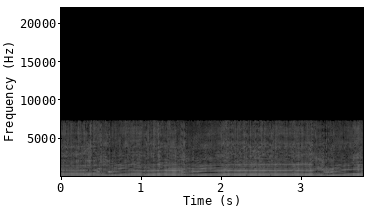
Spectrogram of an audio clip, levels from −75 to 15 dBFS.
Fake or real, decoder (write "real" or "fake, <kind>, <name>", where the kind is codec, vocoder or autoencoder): fake, vocoder, BigVGAN v2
